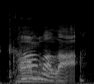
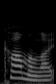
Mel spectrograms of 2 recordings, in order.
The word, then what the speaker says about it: Kamala: It's not Kamala, it's Kamala. – Yes. – So Miss Kamala is a Libra.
